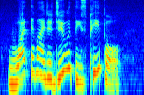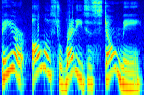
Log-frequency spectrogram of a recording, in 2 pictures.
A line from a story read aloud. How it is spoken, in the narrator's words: Moses cried to the Lord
